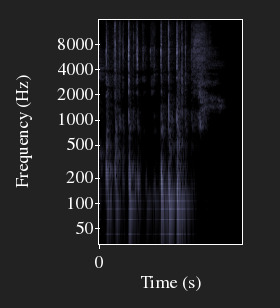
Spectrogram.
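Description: Rapid, uneven keystrokes on a computer keyboard while a form is filled in, a quick burst of close clicks that ends in a final softer clatter before silence.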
